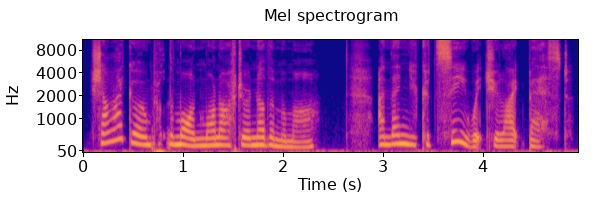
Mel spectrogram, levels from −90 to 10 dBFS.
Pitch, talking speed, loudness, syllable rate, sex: 220 Hz, 240 wpm, -17 LUFS, 6.3 syllables/s, female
